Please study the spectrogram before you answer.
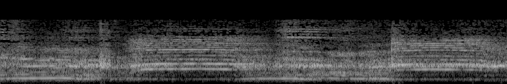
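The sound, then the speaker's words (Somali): Sheep and goats bleat at a livestock slaughterhouse in Djibouti, a few long, wavering, nasal calls following one another almost without pause, loud and clear with no talk. “marka xoolaha laga soo saaro gegada ambasiyada xoolaha waxaa loo soo gudbiyaa xarunta dabaxada lagu qalo xoolaha ee ku taalla magaalada Jibuuti”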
